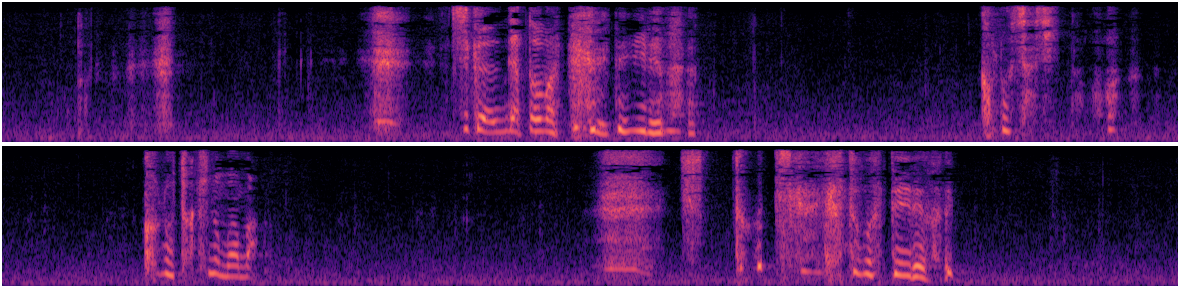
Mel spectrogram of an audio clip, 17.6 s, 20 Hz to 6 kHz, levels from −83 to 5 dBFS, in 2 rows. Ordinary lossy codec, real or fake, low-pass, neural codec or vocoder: MP3, 32 kbps; real; 5.4 kHz; none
